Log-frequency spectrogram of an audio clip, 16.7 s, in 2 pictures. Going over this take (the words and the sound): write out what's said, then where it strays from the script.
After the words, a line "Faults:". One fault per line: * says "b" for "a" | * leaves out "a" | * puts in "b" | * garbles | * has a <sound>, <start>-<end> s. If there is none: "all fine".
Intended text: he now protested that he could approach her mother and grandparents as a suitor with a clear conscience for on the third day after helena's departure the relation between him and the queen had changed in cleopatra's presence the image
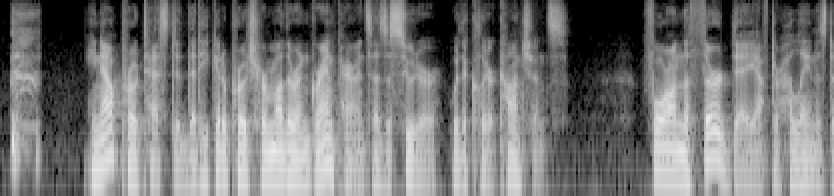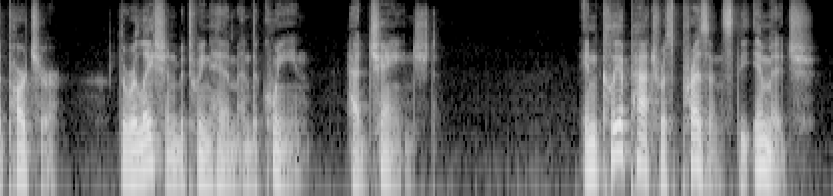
he now protested that he could approach her mother and grandparents as a suitor with a clear conscience for on the third day after helena's departure the relation between him and the queen had changed in cleopatra's presence the image
Faults:
* has a throat clearing, 0.1-0.4 s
